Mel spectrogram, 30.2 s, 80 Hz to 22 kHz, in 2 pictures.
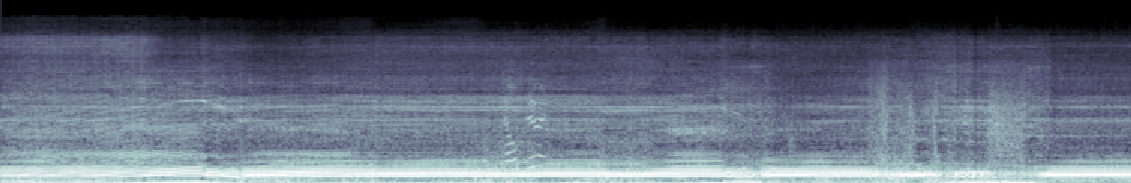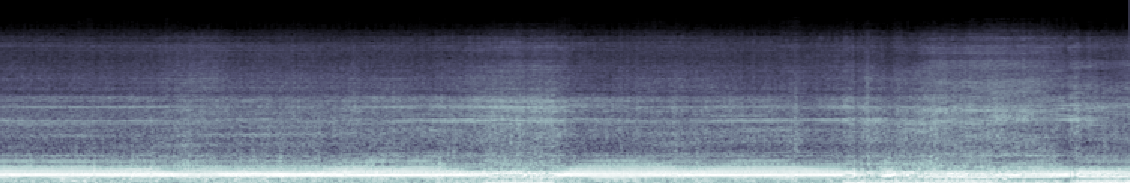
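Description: Yamaha TW200's air-cooled single-cylinder four-stroke engine running as the bike rides along. Engine speed dips and climbs again about two seconds in and around ten seconds in, then holds mostly steady.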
